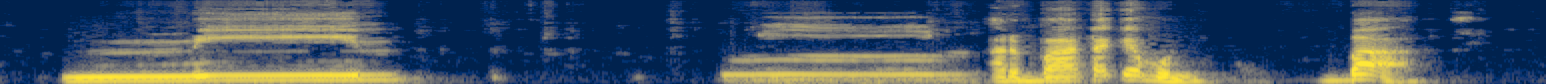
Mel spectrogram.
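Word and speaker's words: ب: বা, বা। তো বাটা হলো ঠোঁট খোলার সাথে সাথে সাউন্ড বের হয়, আর মিম হচ্ছে ঠোঁট খোলার আগে থেকেই সাউন্ড প্রডিউস হয়।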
